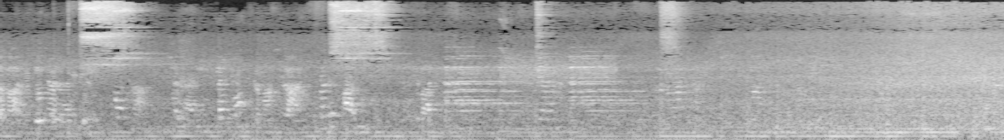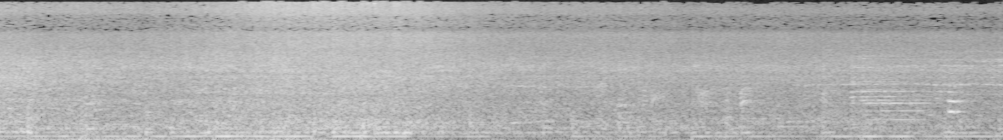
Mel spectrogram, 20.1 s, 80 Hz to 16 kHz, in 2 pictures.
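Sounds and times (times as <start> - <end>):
locomotive low hum: 0.0 - 20.0
train wheels rumbling on rails: 0.0 - 20.0.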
